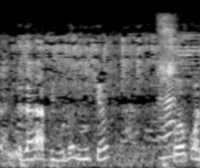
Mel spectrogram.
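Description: Speech: a person talking, with a sharp hissed 's' sound near the end.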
